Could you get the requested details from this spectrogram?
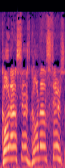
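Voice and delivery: high, insistent mom voice; mock eager urging. Friend's mom sends him down, high mock urging.

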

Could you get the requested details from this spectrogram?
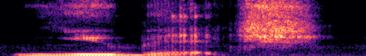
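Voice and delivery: low, hushed mock reproach; quiet, knowing dig; muttered accusation. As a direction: mutter it under your breath at a friend. Acting out silent look at friend.

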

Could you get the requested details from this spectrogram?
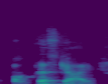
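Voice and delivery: low, soft retold aside; muttered contempt. Sickened wrestler about his promoter, retold muttered contempt. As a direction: mutter it as a private thought. Retells silent disgust at the boss.

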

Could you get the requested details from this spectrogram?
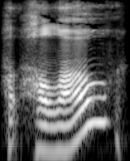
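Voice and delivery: slow, hesitant, rising hello; nervous hello. Retold or imitated. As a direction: answer like you're scared who's calling. Answering phone cold again.

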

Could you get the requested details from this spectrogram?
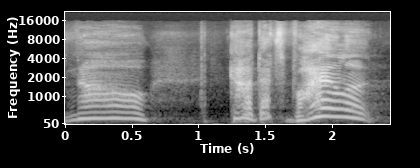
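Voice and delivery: protesting. Acted. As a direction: balk at the order, voice jumping up. Man protests to God's command.

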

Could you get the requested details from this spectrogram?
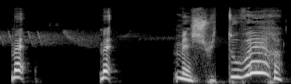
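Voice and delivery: cri aigu et fort de surprise; stupeur. A narrator's reading. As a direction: hurler sa stupeur, très haut. Nemrod discovers he is green. (jeune renard découvre qu'il est vert, cri de stupeur)

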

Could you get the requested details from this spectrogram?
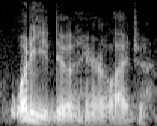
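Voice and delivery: low, soft, gentle question; still small voice. Acted. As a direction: ask it hushed like the quiet voice of God. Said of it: "a voice came to him and said".

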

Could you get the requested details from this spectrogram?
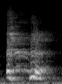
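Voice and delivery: evil queen cackle, loud; a loud wicked laugh; bursting cackle of glee; gleeful cackle. Acted. Queen gloating in story.

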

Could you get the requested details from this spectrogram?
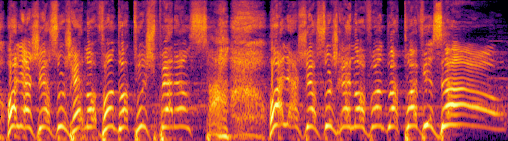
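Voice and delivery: loud, driving preacher's cry; fervent revival preaching, loud and rising; full-force preaching. Acted. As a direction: preach it out to the whole hall, building.

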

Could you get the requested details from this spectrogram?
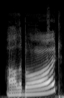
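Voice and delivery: drawn-out tannoy announcement; amplified announcer. A narrator's reading. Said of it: "repeated the announcer".

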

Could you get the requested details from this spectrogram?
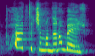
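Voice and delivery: put-on high-pitched voice for the boy messenger; imitated boy. Boy passing her father's message on, in high-pitched imitation. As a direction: lightly mimic the boy, lifting the pitch high.

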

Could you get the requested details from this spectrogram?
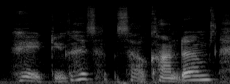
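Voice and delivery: slow, whispered sheepish question; hushed customer. Retold or imitated. Customer asking the shop clerk for condoms, mock furtive whisper. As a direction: whisper it like an embarrassed shopper.

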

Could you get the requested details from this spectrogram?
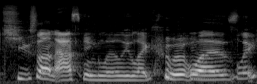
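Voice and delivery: ordinary talk, nothing marked

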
